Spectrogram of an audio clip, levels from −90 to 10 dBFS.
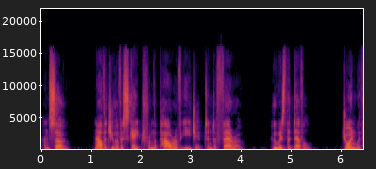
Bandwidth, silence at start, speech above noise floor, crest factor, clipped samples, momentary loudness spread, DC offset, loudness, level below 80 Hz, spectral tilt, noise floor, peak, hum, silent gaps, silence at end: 16.5 kHz; 0.05 s; 42 dB; 22 dB; under 0.1%; 11 LU; under 0.1%; -30 LUFS; -52 dBFS; -3.5 dB/octave; -73 dBFS; -10 dBFS; none; none; 0 s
